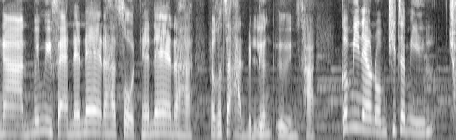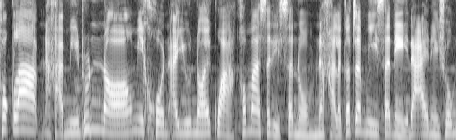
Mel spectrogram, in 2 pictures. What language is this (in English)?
Thai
